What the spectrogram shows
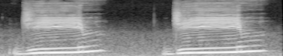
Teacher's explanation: milieu de la langue qui touchera le milieu du palais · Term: lettre jim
